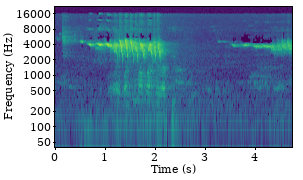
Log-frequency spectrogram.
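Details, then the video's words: A lined seedeater sings in a neighbourhood square in Fátima. A high whistled note leads into a dense, fast buzzy rattle lasting about a second and a half. After a pause comes another drawn-out whistle, over soft low background noise. "Bigodinho cantando na praça do bairro de Fátima!"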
